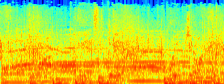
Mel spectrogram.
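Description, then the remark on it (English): An audience at the UCB claps and cheers steadily for host Cameron Esposito beneath loud, upbeat music with a thumping bass line, the crowd noise forming a dense, continuous wash rather than distinct individual claps. “Please shut off your cell phones and please put your hands together for your host, Cameron Esposito.”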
